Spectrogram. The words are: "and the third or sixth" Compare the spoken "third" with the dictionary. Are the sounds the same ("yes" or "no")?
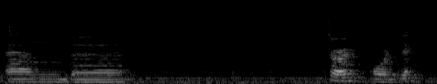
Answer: no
